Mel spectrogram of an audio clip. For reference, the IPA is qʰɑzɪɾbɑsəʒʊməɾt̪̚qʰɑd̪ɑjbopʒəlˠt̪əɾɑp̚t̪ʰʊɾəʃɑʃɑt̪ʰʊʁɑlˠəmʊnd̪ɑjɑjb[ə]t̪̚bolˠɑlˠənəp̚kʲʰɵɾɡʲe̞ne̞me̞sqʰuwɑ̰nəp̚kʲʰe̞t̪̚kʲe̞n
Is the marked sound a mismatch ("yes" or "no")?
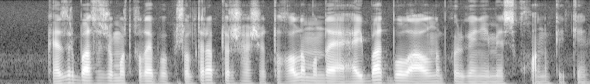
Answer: yes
